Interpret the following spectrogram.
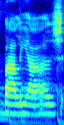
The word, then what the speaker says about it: balayage: because a balayage, and I know sometimes people have problems, difficulties pronouncing it, but it is balayage, and what that just means is hand painting.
